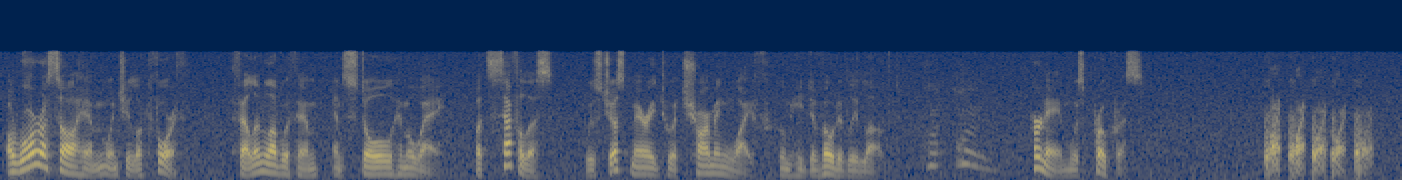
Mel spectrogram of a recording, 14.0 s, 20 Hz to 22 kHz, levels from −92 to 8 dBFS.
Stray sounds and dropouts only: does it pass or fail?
fail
